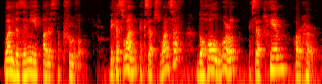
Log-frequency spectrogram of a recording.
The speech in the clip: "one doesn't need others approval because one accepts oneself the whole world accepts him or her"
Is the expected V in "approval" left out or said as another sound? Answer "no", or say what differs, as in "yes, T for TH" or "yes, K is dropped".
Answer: no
